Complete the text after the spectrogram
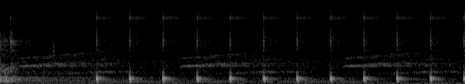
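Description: Footsteps tap steadily through a small phone speaker.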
